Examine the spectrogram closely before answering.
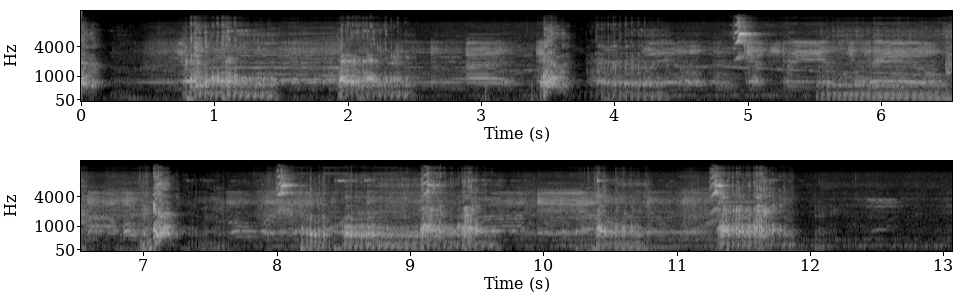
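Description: A battery toy plays a tinny jingle.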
